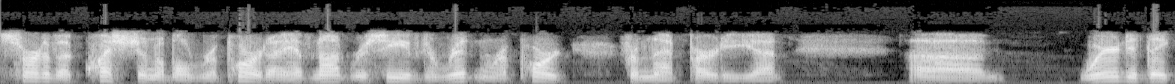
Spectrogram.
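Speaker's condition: No condition

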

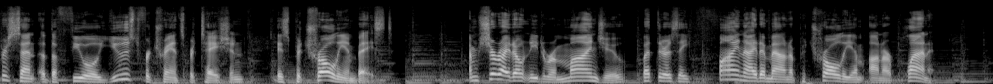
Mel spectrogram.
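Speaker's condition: No condition

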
